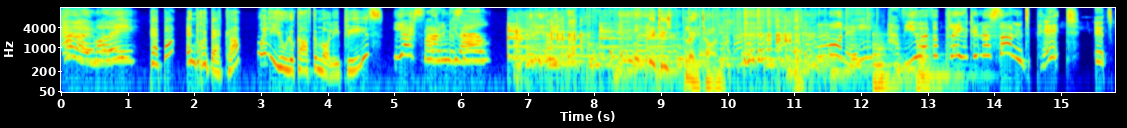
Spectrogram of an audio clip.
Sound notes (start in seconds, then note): 6.7 bell ringing; 6.8 laughing; 10.4 peppa snorting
